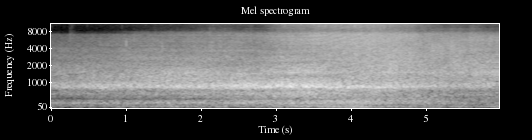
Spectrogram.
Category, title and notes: Soundscapes > Urban
A car driving by in Hervanta, Tampere. Some wind may be heard in the background. The sound was recorded using a Samsung Galaxy A25 phone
